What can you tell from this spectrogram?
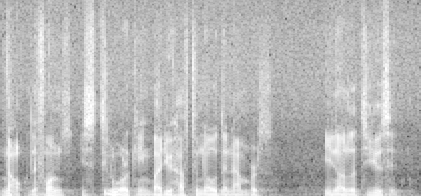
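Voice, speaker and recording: Lively intonation marks this man's speech. His tone is dark and mellow, with a non-native accent. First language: not English. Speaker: technology workshop presenter. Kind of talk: lecture. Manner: halting.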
